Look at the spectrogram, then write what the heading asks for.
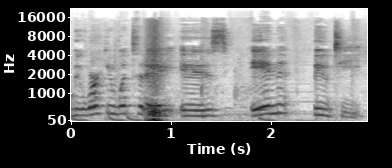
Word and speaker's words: ENBUTY: working with today is in beauty e-n-b-u-t-y i had to spell it out because i want to make sure that i'm saying it right look at this beautiful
